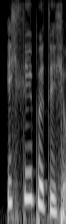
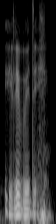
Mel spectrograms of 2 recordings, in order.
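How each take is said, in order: First: „Ich liebe dich“ deutlich höher und betont; higher, emphatic. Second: „Ich liebe dich“ kurz, leise und tief hingeworfen. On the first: (hoch und betont gesprochen) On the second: (kurz und leise: „Ich liebe dich“) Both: Shown as a demonstration.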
